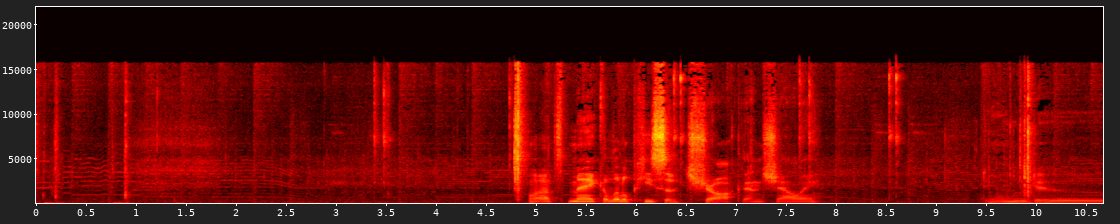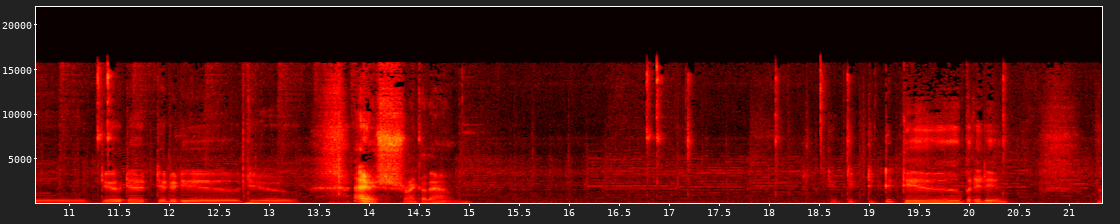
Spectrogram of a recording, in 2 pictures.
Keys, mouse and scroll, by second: 0.0 KP_0, 0.7 KP_0, 3.4-6.3 right drag, 6.3 click, 7.7 right click, 8.4 click, 9.7 shift+a, 17.3 s, 18.2-18.8 scroll up 5.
